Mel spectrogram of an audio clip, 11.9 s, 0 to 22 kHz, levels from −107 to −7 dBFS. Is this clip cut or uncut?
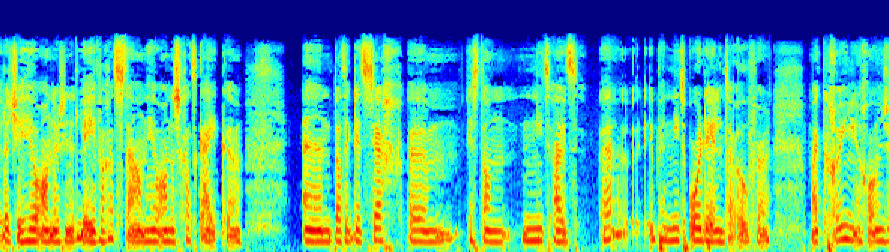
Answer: uncut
